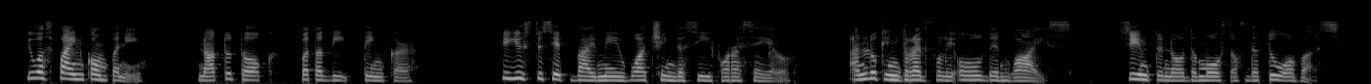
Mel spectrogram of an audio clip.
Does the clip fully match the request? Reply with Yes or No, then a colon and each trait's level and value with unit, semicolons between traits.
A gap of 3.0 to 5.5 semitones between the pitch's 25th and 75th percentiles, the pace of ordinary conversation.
Yes: average, 3.5 semitones; average, 170 wpm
